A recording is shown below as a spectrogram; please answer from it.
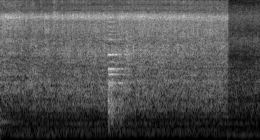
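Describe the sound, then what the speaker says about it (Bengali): Spice masala with grated ginger, salt and a splash of water is sautéed in a pan. A steady close sizzle carries a brief stir partway through, then drops off abruptly near the end. "সেইটা এখন আমি ভালো করে কষিয়ে নেব"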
